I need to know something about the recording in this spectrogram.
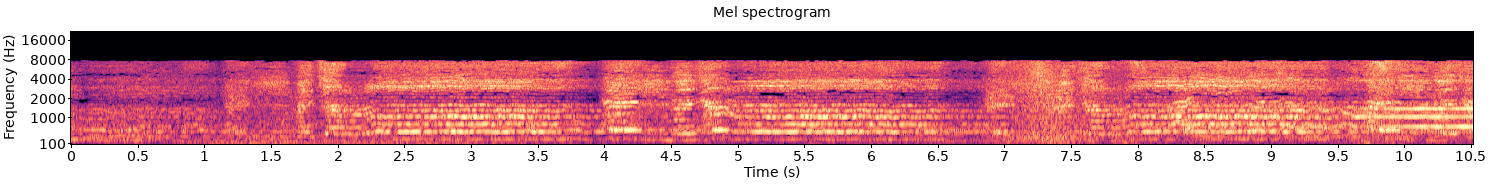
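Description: Vocal theme music for a TV programme's opening titles: voices singing long held notes in a chant-like style, with sweeping swishes about four and seven seconds in.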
